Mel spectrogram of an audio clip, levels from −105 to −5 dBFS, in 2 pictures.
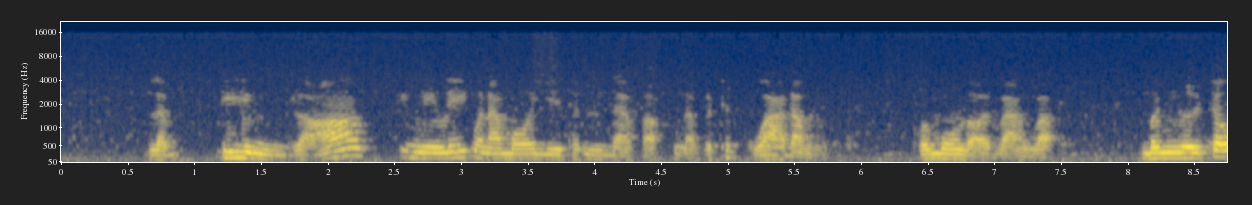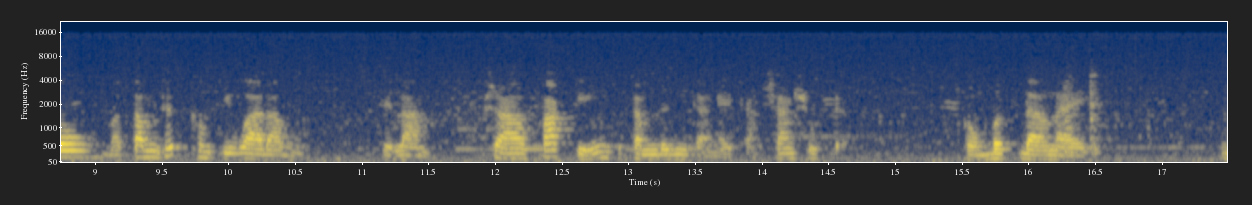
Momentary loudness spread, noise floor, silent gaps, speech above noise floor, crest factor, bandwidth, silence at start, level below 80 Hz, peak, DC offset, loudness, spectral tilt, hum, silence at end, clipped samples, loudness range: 18 LU; -52 dBFS; none; 33 dB; 20 dB; 4.9 kHz; 0.65 s; -54 dBFS; -2 dBFS; under 0.1%; -20 LUFS; -10.5 dB/octave; none; 0 s; under 0.1%; 8 LU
